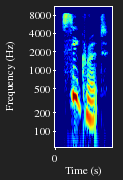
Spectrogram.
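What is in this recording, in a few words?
"secret", British English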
